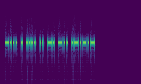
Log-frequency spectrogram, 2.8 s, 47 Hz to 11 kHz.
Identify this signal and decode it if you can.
Morse code, heard as a keyed tone, about 46 wpm, 700 Hz. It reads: BEHIND.
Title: Sentences from Top 1000 Words - Review Part 5 - 45wpm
